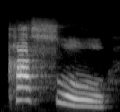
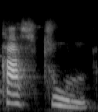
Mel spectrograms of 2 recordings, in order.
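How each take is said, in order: First: The T in castle is silent. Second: The T in castle is sounded. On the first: The speaker calls it right. "The T is silent" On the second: The speaker calls it wrong. "Do not say castle"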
